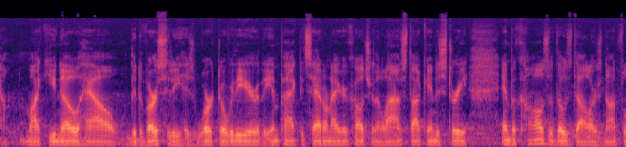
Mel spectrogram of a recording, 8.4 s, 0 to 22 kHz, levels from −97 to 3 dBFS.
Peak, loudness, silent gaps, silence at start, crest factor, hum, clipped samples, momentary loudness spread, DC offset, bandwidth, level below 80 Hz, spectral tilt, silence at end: -6 dBFS; -25 LUFS; none; 0 s; 20 dB; none; under 0.1%; 7 LU; under 0.1%; 15.5 kHz; -42 dBFS; -5 dB/octave; 0 s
